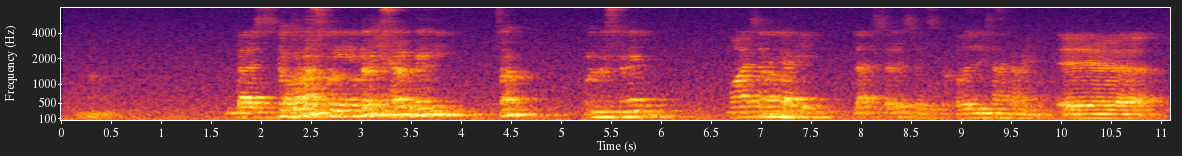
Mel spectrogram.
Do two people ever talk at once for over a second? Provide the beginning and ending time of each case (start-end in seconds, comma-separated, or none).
2.2-3.8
